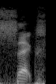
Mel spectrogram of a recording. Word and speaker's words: CeX: what we're talking about it's spelled like c e x like c e x not response it says sex as well it's so weird like sex it's hilarious but it's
